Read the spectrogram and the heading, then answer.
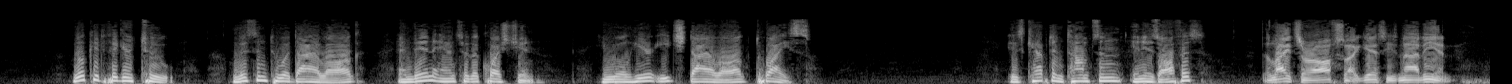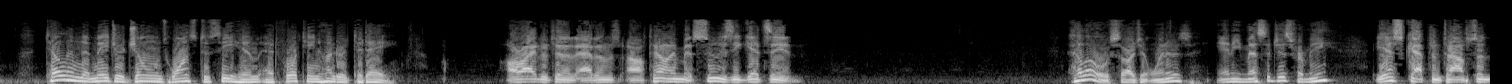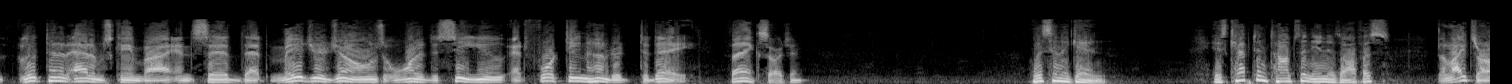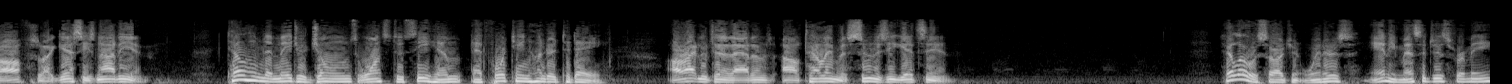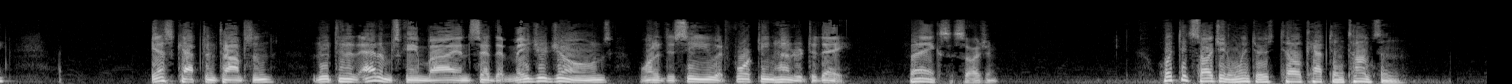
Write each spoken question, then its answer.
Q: What did Sergeant Winters tell Captain Thompson?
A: He told him that Lieutenant Adams came by and said that Major Jones wanted to see him at 1400 today.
